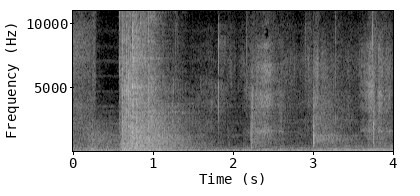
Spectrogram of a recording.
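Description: A sudden loud thud about half a second in that rings out over about a second, over a low, steady dramatic music drone, with a few lighter knocks after it.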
